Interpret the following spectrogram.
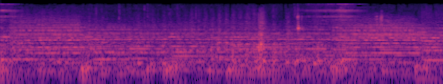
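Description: A high school marching band playing: the full band of brass and percussion comes in with loud, sustained chords, and struck percussion hits sound through them.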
